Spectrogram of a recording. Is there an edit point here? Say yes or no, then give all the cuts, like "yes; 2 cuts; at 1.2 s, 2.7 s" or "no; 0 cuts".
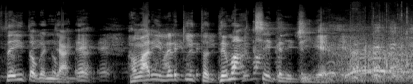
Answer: no; 0 cuts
